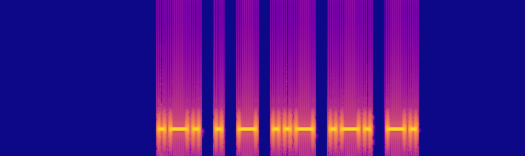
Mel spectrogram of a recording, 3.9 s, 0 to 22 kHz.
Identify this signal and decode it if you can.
Morse code, heard as a keyed tone, about 28 wpm, 700 Hz. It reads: RETURN
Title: Six Letter Words - 28wpm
